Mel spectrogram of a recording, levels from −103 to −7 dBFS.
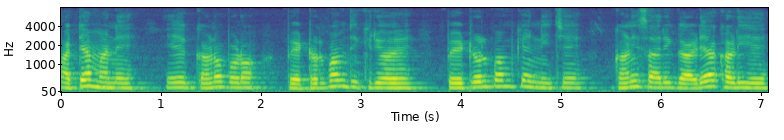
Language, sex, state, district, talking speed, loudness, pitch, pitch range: Marwari, male, Rajasthan, Nagaur, 160 wpm, -16 LUFS, 175 Hz, 165-185 Hz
